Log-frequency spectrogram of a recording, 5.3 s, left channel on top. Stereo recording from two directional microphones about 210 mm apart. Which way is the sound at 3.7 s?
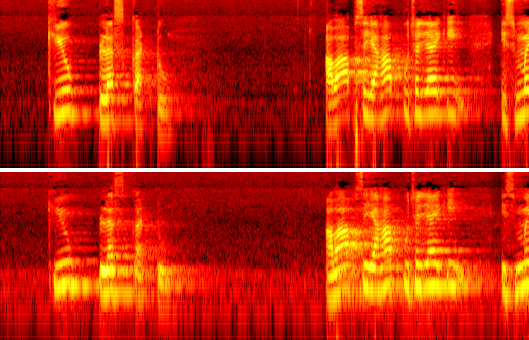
25° left (ahead or behind).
